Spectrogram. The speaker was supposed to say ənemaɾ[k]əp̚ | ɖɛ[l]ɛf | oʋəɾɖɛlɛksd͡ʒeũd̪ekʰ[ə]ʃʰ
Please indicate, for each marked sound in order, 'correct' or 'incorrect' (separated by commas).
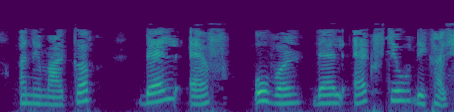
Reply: correct, correct, incorrect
